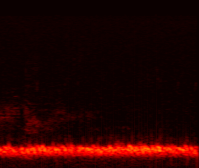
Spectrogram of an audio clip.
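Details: Black grouse at a lek in Krasny Bor with females present, during the most intense phase of lekking, giving a steady, low bubbling coo that rolls on without a break; a faint higher note rises briefly near the start.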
